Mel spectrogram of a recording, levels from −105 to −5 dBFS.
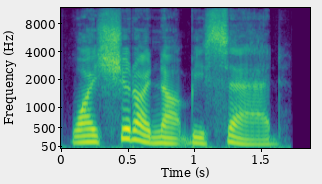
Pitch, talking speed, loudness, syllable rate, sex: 140 Hz, 190 wpm, -17 LUFS, 3.8 syllables/s, male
